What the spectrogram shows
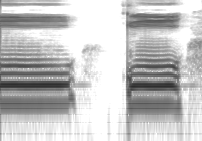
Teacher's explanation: huruf qof dia pangkal lidahnya menyentuh semuanya ke langit-langit yang pink saja langit-langit lunak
